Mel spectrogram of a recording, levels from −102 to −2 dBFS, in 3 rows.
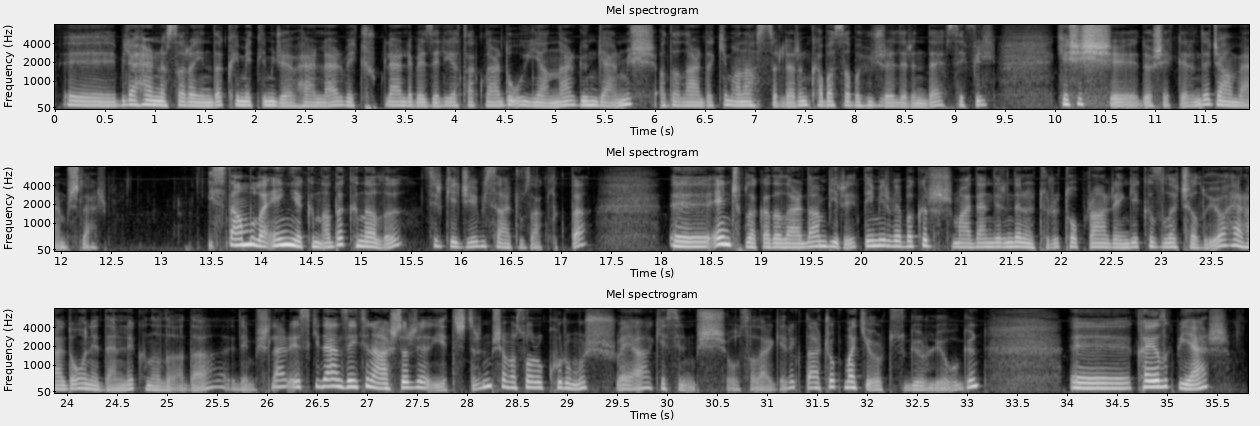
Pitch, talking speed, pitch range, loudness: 150 Hz, 120 wpm, 135-185 Hz, -28 LUFS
